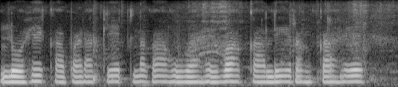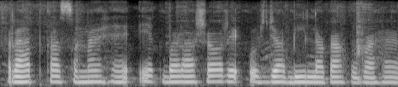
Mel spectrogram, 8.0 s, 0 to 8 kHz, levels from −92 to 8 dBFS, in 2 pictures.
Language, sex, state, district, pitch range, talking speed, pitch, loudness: Hindi, female, Uttar Pradesh, Etah, 185-195 Hz, 180 wpm, 190 Hz, -17 LUFS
